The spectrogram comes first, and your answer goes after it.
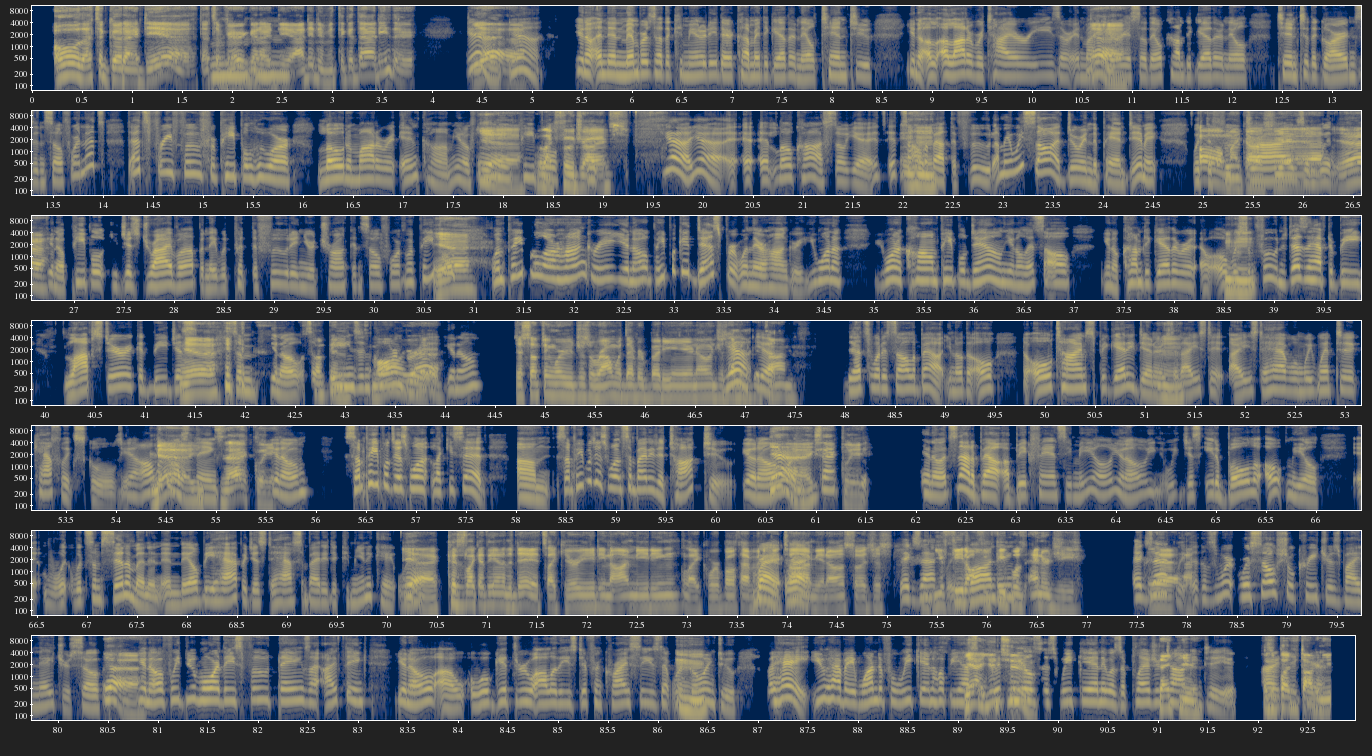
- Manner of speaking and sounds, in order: other background noise; giggle; tapping
- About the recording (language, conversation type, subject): English, unstructured, In what ways does sharing traditional foods help you feel connected to your cultural background?
- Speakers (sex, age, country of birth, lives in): female, 60-64, United States, United States; male, 20-24, United States, United States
